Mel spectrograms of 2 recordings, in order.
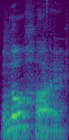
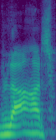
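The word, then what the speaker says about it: Blåhaj: How do you pronounce it, Richard? Lohai. Lohai? That is the Swedish pronunciation? It is. Lohai. Okay. Lohai. Lohai. But we call it Blahaj because it's funnier. Because I didn't know how to pronounce it correctly. No, it's Blohai, but Blahaj is just so much funnier.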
